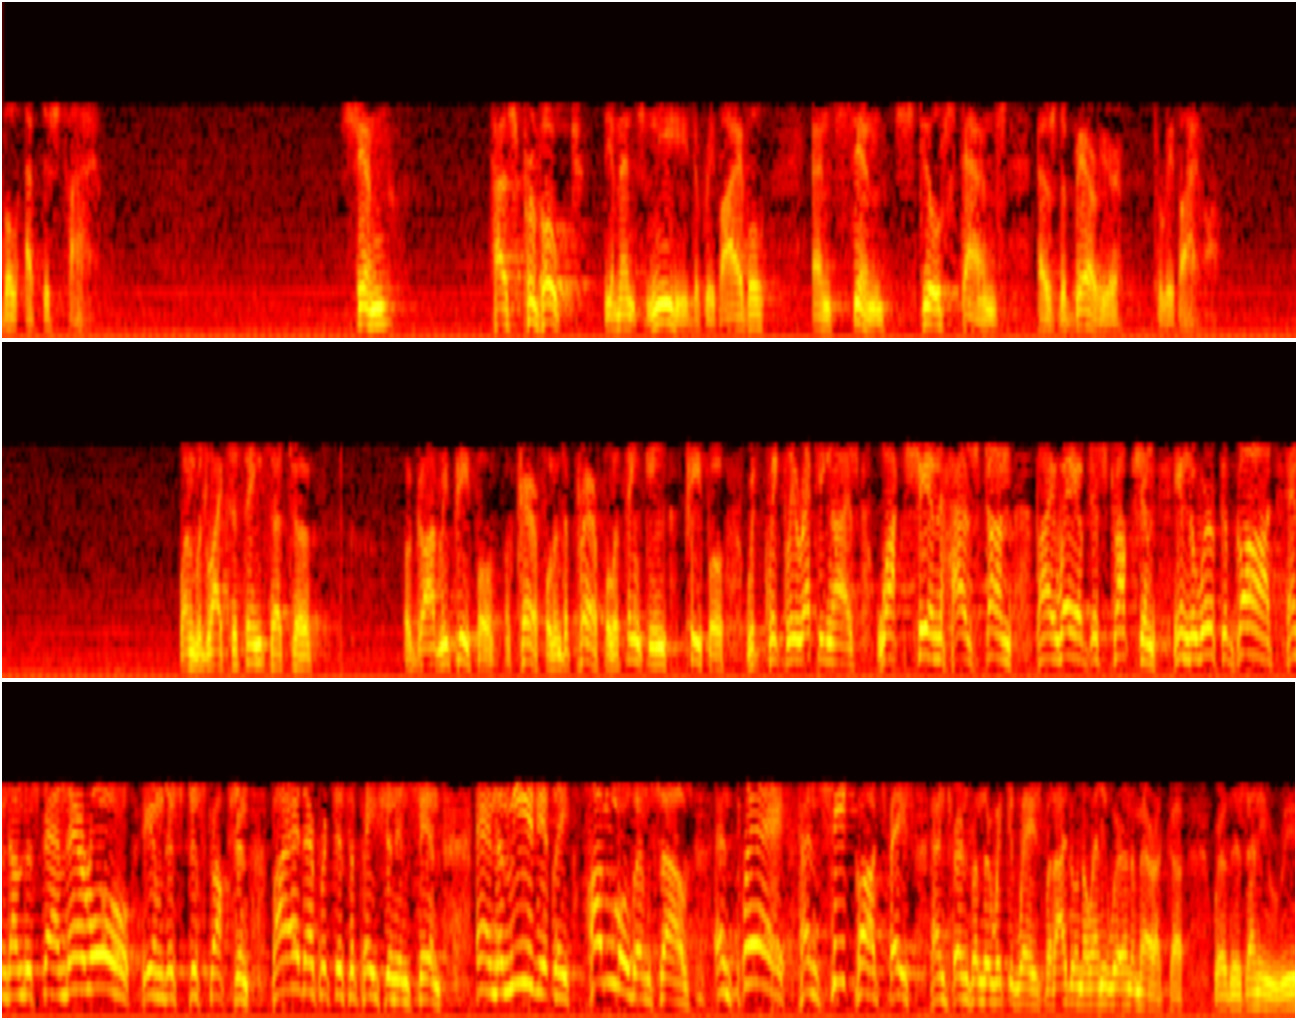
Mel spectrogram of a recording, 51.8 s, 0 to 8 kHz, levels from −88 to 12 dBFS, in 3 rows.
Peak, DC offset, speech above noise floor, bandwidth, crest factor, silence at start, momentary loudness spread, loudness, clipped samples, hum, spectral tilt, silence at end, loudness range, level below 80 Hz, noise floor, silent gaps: -4 dBFS; 0.6%; 28 dB; 3.2 kHz; 16 dB; 0 s; 9 LU; -20 LUFS; under 0.1%; none; -11.5 dB/octave; 0 s; 5 LU; -52 dBFS; -47 dBFS; none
